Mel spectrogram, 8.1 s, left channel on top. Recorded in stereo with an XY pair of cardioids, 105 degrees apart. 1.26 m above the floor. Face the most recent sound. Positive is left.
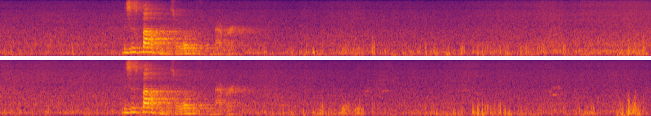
turn(degrees=0)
